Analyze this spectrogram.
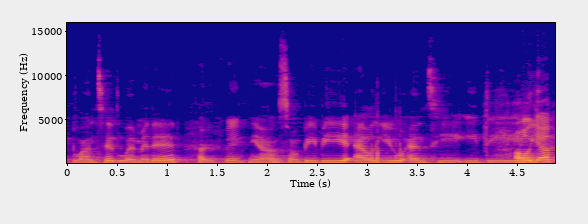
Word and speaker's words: BBLUNTED: She runs a business called BBLUNTED, but the B is silent. But the first B is silent.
